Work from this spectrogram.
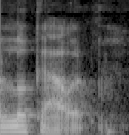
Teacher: Stress on look, less stress on out.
